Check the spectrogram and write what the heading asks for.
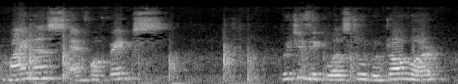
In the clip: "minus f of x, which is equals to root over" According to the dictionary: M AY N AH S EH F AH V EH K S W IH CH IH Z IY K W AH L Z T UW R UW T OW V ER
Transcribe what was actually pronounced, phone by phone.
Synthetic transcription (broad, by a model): M AY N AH S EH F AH P EH K S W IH CH IH Z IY K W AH L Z T UW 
